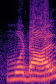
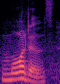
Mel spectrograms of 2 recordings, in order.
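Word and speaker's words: modals: अब हम आ गए हमारे मोडाल वर्ब्स पे। नो, बहुत लोग इसे मोडाल कहकर बुलाते हैं, but that's a complete wrong pronunciation, completely wrong. ये होता है मॉडल्स, मॉडल भी नहीं होता, मॉडल्स, ठीक है।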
